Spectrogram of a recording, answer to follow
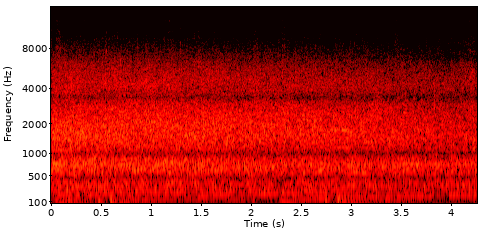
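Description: Audience applauding, a fairly quiet, even patter of many hands that fades slightly toward the end.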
